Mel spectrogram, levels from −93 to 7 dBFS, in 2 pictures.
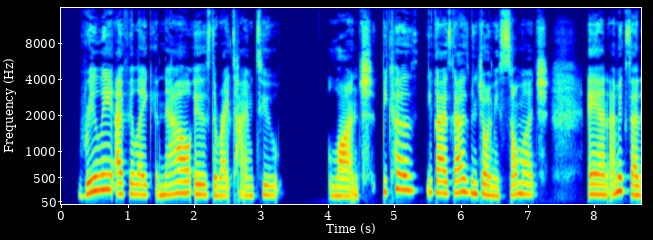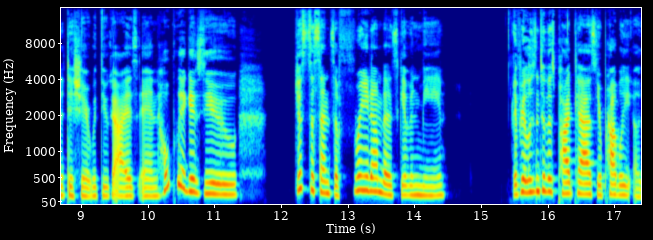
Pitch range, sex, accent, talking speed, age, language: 165-215 Hz, female, American, 180 wpm, 20-39, English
